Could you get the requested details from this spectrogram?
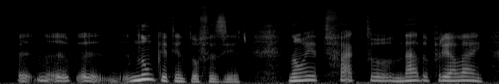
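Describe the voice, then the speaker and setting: On a very clean recording with a silent background, a man talks in a high pitch with a dark, mellow tone and lively intonation. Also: fairly slow pace. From Portugal, Lisbon. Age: 60s. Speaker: real estate association president and broker. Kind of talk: podcast interview. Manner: hesitant, many fillers and repetitions.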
